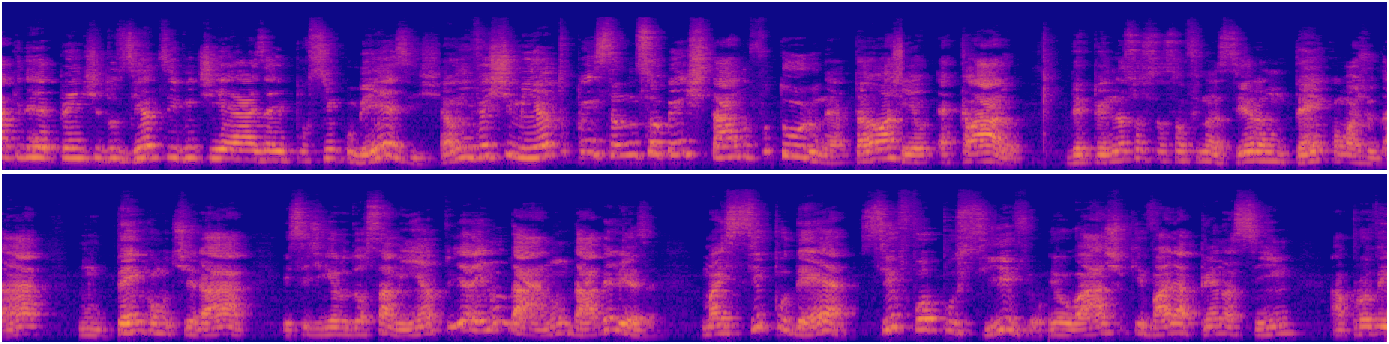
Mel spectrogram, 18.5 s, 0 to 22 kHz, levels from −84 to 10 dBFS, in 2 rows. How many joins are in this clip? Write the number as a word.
one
